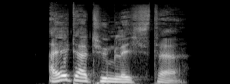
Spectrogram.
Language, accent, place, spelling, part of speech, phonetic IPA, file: German, Germany, Berlin, altertümlichste, adjective, [ˈaltɐˌtyːmlɪçstə], De-altertümlichste.ogg
- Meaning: inflection of altertümlich: 1. strong/mixed nominative/accusative feminine singular superlative degree 2. strong nominative/accusative plural superlative degree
